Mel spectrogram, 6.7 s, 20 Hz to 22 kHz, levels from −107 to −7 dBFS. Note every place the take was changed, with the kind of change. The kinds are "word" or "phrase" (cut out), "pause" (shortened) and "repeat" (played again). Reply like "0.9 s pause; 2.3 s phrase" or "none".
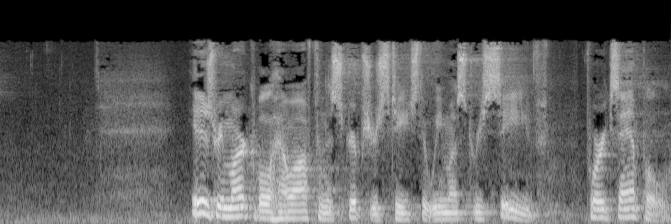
none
